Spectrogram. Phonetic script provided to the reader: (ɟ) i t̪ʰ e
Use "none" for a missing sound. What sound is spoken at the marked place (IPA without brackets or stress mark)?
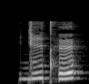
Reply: ɟ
